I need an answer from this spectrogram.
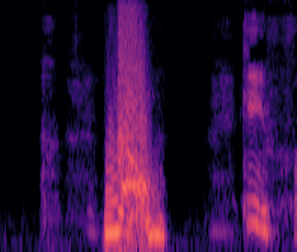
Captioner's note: scoffs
